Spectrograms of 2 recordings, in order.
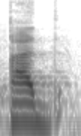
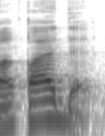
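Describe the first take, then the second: First: The final d is stopped without any bounce. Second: The final d is released with an echoing bounce. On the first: The speaker calls it wrong. "نگیم قد" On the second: The speaker calls it right. "دال از حروف قلقله است، قلقله میشه"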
